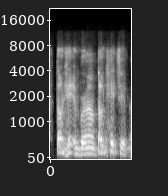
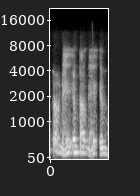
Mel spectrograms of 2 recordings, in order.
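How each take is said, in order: First: Raised, higher mock yell of an urgent officer; retold shout. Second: Officer still pleading. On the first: Officer yelling at soldier not to hit kid, mock shout. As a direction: bark the order like a panicked officer, half-acted. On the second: Retold or imitated. Officer keeps urging soldier to leave kid alone, mild imitation. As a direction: echo the officer's fretful plea, lightly voiced. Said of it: "This officer was still going".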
